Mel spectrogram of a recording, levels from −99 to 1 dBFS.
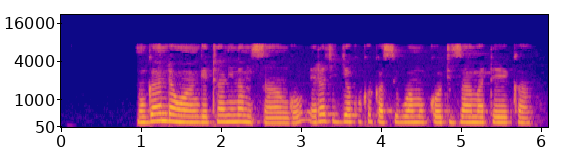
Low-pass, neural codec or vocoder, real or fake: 7.2 kHz; none; real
